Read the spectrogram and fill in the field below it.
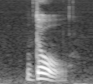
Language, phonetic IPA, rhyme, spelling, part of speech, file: Hungarian, [ˈdoː], -doː, dó, noun, Hu-dó.ogg
- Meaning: do, a syllable used in solfège to represent the first and eight note of a major scale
